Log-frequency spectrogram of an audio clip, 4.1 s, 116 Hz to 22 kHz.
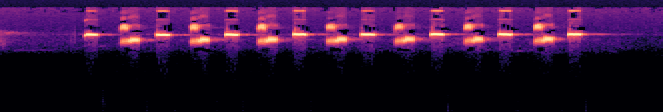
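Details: Great tit song recorded in León, Spain, in March–April 2019: a fast run of bright two-note phrases, high then slightly lower, repeated about eight times in three seconds against a quiet background.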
